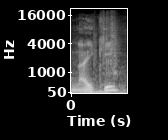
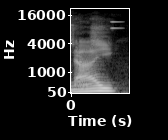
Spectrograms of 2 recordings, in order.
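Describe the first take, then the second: First: The brand name is said a non-British way. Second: The brand name is said the British way. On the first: The speaker calls it right. "instead of" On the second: The speaker calls it wrong. "when Brits say Nike, like"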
